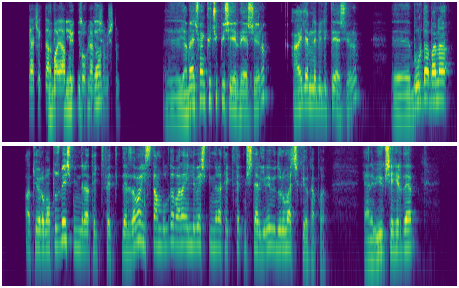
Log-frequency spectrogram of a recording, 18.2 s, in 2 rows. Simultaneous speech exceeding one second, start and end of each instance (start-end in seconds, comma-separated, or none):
0.9-2.2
